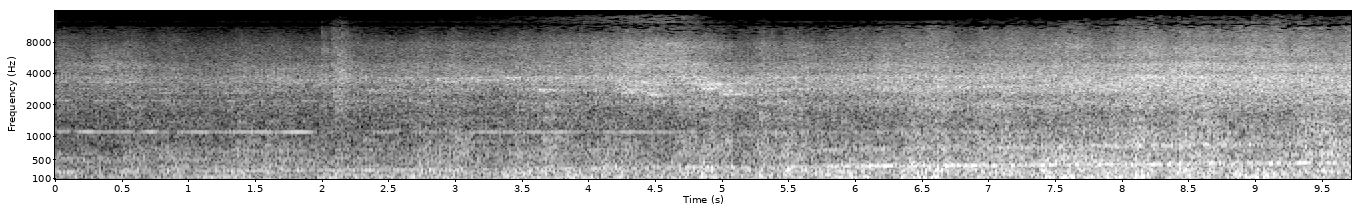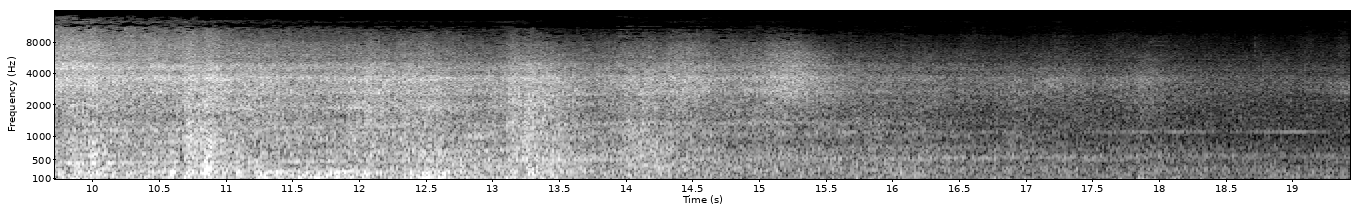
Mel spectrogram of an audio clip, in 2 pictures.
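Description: Keihan 8000-series electric train running along an underground station platform. A motor whine rises in pitch and wheels click over rail joints; the train grows louder to a peak a little past halfway, then fades away.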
